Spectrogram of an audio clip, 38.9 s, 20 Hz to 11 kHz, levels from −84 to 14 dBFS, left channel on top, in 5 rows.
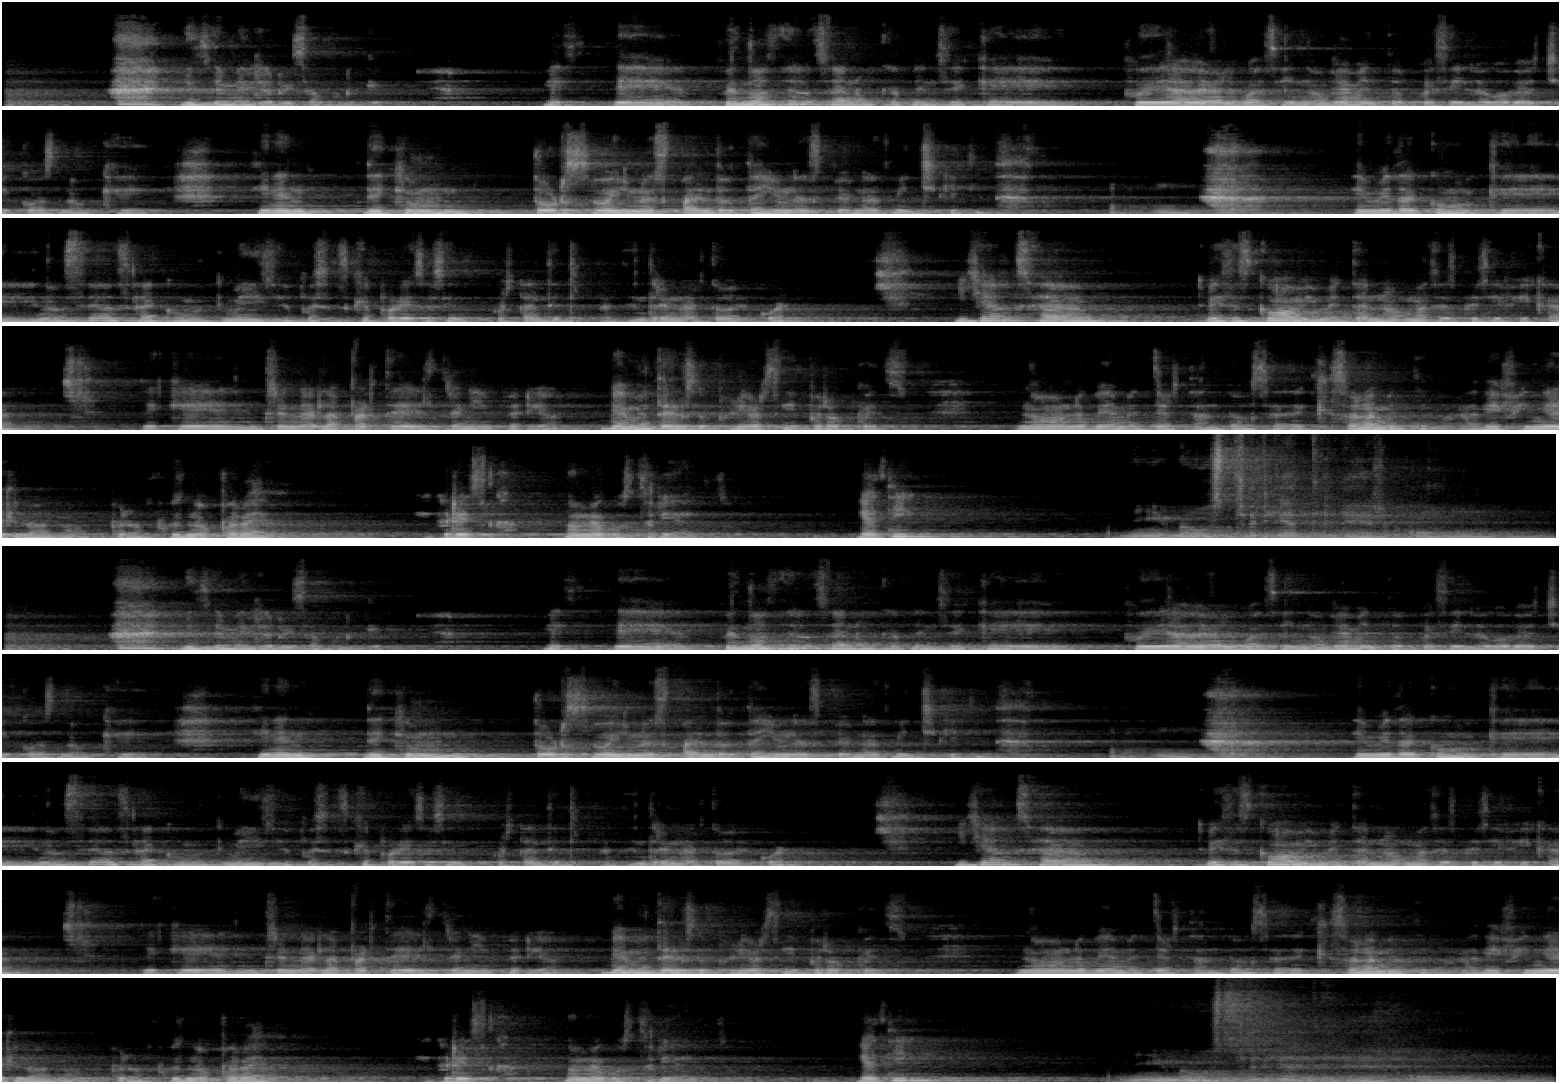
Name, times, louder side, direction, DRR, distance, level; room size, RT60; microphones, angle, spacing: voice 1, 0.5-1.9 2.2-2.3 2.7-12.9 13.8-14.1 14.5-19.5 19.9-21.1 21.6-23.8 24.0-27.8 28.4-32.5 33.2-34.6 35.4-35.7, left 1 dB, 25° left, 11 dB, 0.7 m, -23 dB
voice 2, 36.7-38.6, equal, 85° left, 1 dB, 3.0 m, -32 dB
23.0 x 16.0 x 8.1 m, 2.9 s
head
